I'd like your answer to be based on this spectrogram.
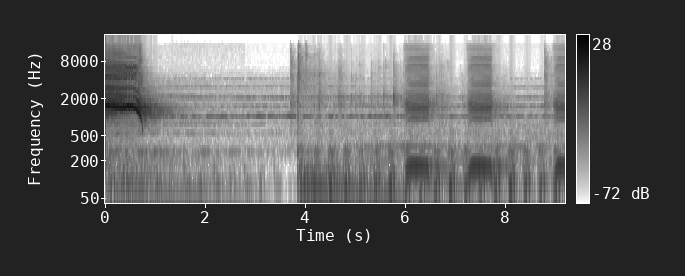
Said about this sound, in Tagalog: At ang tangi ko na lamang nagawa ng mga oras na iyon ay ang sumigaw. Sigaw na pumunit sa katahimikan ng gabi.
